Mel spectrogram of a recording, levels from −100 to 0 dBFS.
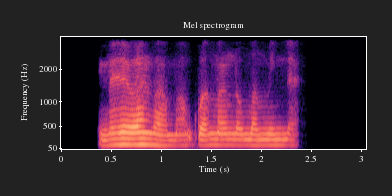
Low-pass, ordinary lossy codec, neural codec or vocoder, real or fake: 3.6 kHz; MP3, 32 kbps; codec, 16 kHz in and 24 kHz out, 0.9 kbps, LongCat-Audio-Codec, fine tuned four codebook decoder; fake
